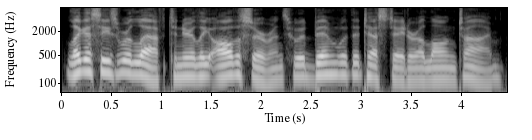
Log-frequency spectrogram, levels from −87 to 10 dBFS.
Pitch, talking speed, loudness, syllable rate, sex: 140 Hz, 230 wpm, -17 LUFS, 5.5 syllables/s, male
